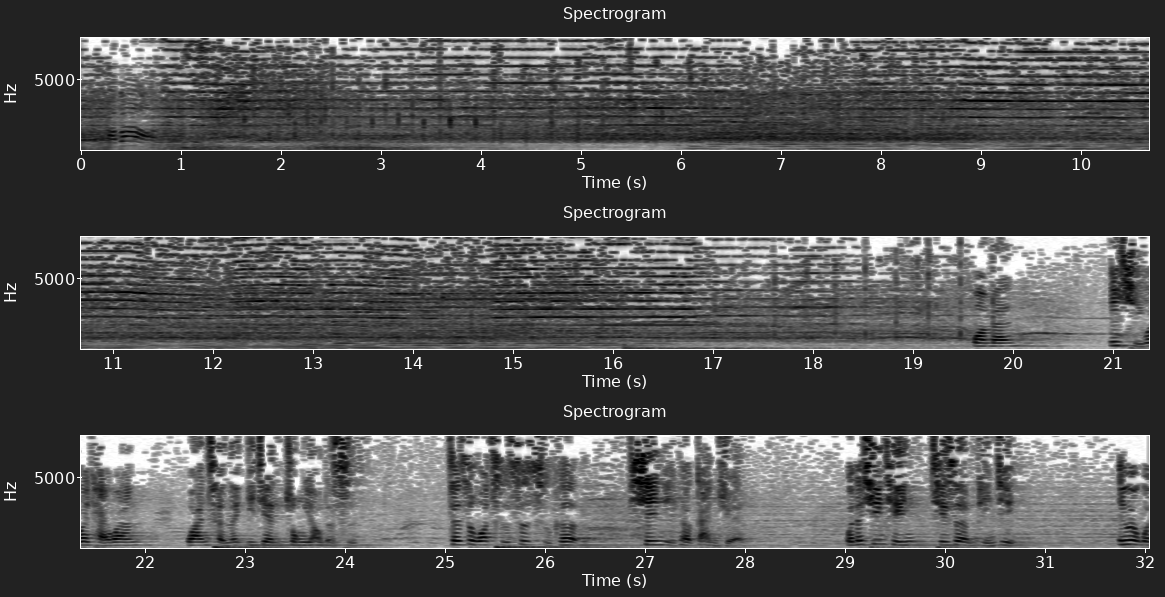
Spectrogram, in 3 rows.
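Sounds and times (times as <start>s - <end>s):
large crowd cheering and shouting: 0.0s - 21.0s
speech: 19.7s - 20.1s, 21.0s - 24.2s, 25.0s - 28.1s, 29.0s - 30.8s, 31.7s - 32.0s.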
